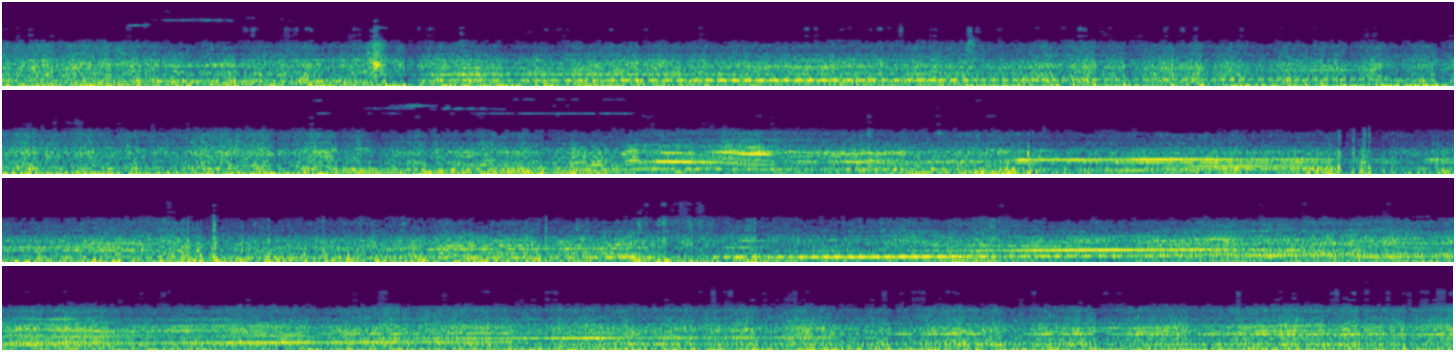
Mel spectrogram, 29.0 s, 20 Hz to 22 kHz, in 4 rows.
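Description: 1997 BMW M3's inline-six engine under track driving, heard from inside the cabin. Its pitch falls as the car slows hard for a corner over the first ten seconds or so. Then it climbs again in several rising sweeps with a drop at each upshift as the car accelerates hard.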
